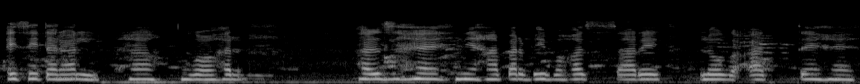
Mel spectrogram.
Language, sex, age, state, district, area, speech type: Urdu, female, 30-45, Uttar Pradesh, Lucknow, urban, spontaneous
